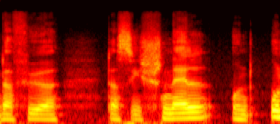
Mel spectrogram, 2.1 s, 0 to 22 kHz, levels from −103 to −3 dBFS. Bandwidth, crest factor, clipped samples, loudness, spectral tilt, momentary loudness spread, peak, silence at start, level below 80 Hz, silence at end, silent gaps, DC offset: 15 kHz; 18 dB; under 0.1%; -32 LUFS; -5 dB/octave; 12 LU; -14 dBFS; 0 s; -62 dBFS; 0 s; none; under 0.1%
